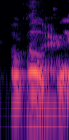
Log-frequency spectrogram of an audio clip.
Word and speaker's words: Eau Claire: If it were Eau Claire, Michigan, we pronounce it Eau Claire.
